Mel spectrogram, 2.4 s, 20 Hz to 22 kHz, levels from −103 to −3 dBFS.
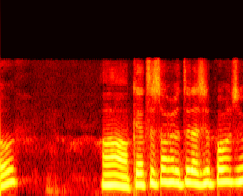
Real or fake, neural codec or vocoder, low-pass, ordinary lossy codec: fake; codec, 16 kHz, 0.8 kbps, ZipCodec; 7.2 kHz; none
